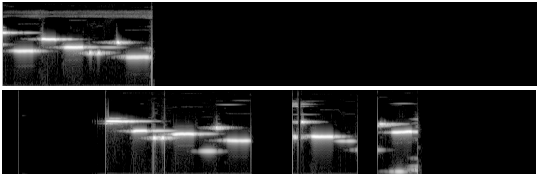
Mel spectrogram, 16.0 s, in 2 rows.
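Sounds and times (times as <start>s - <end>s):
musician wren whistling a phrase: 0.0s - 2.3s, 9.6s - 11.8s, 12.4s - 14.3s.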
